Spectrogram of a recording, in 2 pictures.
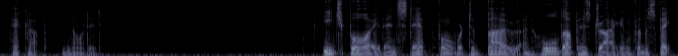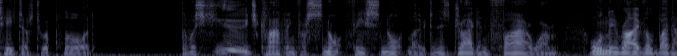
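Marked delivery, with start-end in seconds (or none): none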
